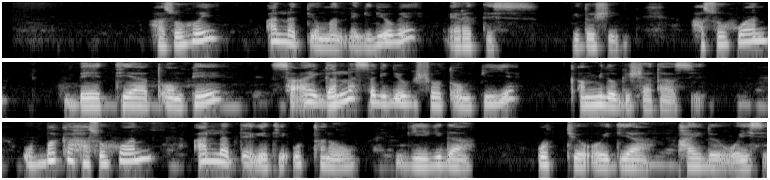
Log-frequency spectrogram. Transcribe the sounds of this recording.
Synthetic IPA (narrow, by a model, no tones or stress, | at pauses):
hɐsɔhɔj | ɐlːɐt̪ʼːɪjɔmɐnːɛ̰ɡɪd̪ɪjoːɡeː | ɛɾɛt̪ːes | ɡɪd̪ɔʃɪn | hɐsɔhʊwɐn | be̞ːt̪ʰːɪjaːt̪ʼɔmpːe̞ː | sɐ̰ʔɐjɡɐlːɐsːɐɡɪd̪ɪjɔɡɪʃːɐwt̪ʼɔmpːijɛ | kʼɐmːɪd̪ɔɡɪʃːɐt̪aːsːḭ | ʔʊbːɐkːɐhɐsɔhʊwɐn | ʔɐlːɐt̪ʼːɪjɐɡet̪ɪʔʊt̪ːɐnɐw | ɡiːɡɪd̪ɐ | ʊt̪ːɪjɔ̰ʔɔ̰jd̪ɪjaːpʰɐjd̪ɔjwɔjɪsɛ̰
